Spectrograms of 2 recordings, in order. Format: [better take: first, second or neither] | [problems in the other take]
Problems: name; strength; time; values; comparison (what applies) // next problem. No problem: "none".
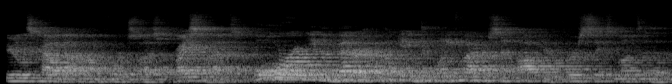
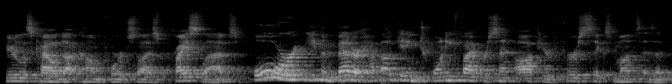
second | room echo; strong; dies away in 2.1 s; slight in the second // off-mic speech; far; somewhat distant in the second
